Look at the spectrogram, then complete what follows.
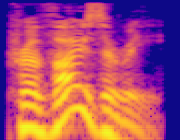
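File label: "provisory", British English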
